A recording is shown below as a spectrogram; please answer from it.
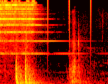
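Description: An electronic ringing tone, one steady high pitch, cuts off suddenly under a second in. Two dull thumps come just before it stops.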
